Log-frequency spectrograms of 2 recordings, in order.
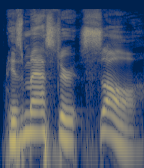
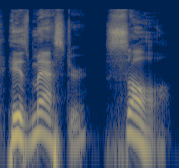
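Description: First: Said in the usual way. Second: "his master saw" drawn out slowly, each word weighed; slow down and land "his master saw"; slow, pointed repeat for the congregation; slow emphasis. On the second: Shown as a demonstration. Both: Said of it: "I want you to hear that".

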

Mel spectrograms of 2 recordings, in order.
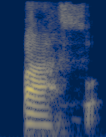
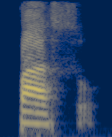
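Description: First: Said in the usual way. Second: Louder, a flat-out dismissive "paso"; emphatic refusal. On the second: Real, not acted. Booktuber refusing tragic book recommendations, emphatic loud "paso". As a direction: shut the idea down hard. Refusing sad-ending books.

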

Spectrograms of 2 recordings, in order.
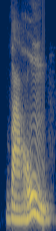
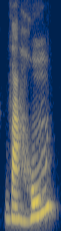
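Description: First: Warum with a tapped R, falling at the end; tongue R. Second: Warum as "va-hum", rising at the end; throat R. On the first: Students asked to hear the difference, warum with tongue R. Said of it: "fala na língua". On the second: Students asked to hear the difference, warum with throat R. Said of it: "o R da garganta". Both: Shown as a demonstration.

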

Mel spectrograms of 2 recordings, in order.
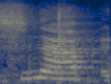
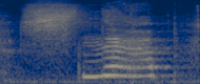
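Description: First: Said in the usual way. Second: High squeaky snap. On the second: Acted. Genie snaps for third wish.

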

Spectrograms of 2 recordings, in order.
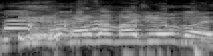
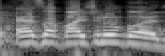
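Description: First: Even slower, drawn-out laughing plea; slower laughing protest. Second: Slow, loud laughing refusal; laughing protest. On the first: Repeating his plea to cut the story, laughing slower. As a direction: stretch the plea out through laughter. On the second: Laughing at himself on the podcast, slow and loud. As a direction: laugh while begging to cut it. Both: Real, not acted.

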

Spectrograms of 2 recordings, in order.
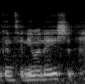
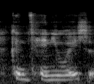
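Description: First: Extra syllable in continuation, like "continu-a-nation"; stumbled pronunciation. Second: Said in the usual way. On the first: Real, not acted. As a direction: trip over continuation, adding a stray "na". Slip, then corrects the word.

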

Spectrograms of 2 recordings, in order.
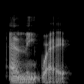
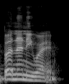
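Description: First: A comic deep-voiced, quieter Anyway; deep mock anyway. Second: Said in the usual way. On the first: Closing her rant with a deep, quiet Anyway. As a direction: drop way down low and soft on Anyway.

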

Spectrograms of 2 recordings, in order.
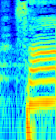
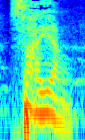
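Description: First: "sayang" drawn out very long; long stroke. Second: A quick, plain "sayang"; short stroke. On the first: Showing how long hair gets stroked, drawn-out. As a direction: stretch the first syllable of "sayang" right out. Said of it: "kalau panjang kan". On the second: Showing how husband strokes short hair, short and quick. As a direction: say it short, over in one go. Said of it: "nggak usah panjang-panjang, cuma cukup". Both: Shown as a demonstration.

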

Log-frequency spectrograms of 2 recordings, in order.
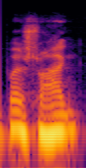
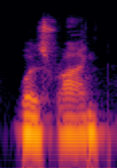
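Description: First: Said in the usual way. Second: Quiet worried question. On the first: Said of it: "I was like". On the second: Retold or imitated. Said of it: "straight away I was like".

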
